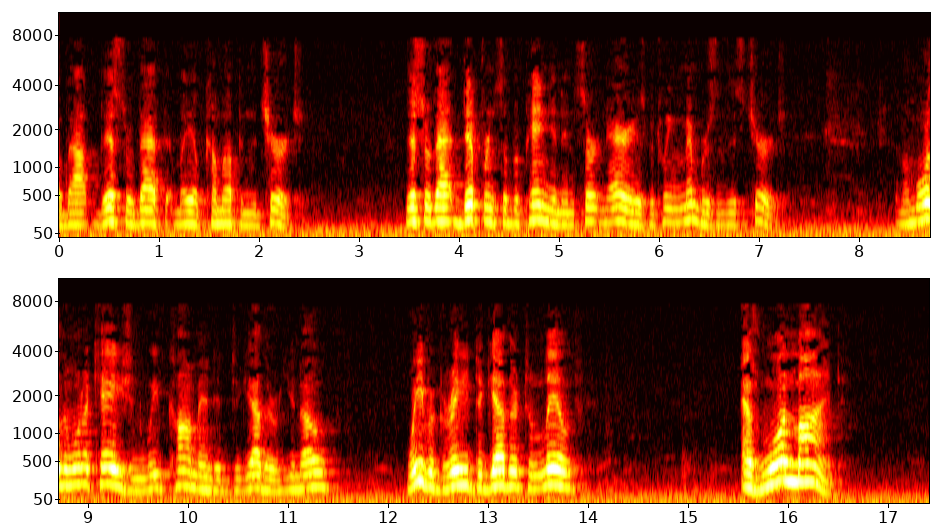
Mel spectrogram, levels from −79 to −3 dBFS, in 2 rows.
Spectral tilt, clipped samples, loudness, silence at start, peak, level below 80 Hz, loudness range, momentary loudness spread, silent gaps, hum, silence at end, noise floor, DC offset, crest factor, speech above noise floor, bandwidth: -9 dB/octave; under 0.1%; -16 LUFS; 0 s; 0 dBFS; -40 dBFS; 10 LU; 18 LU; none; none; 0 s; -39 dBFS; under 0.1%; 18 dB; 23 dB; 7.4 kHz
